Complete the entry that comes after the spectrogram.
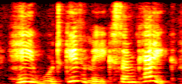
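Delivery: he would, both words said in full; full form, slow. Shown as a demonstration. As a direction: stiff and careful, like a book. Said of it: "how would you say it".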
